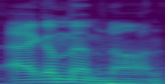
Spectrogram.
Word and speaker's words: Agamemnon: It's Agamemnon, 4 syllables.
